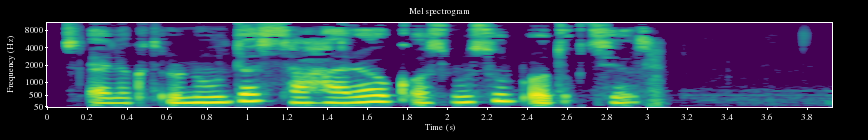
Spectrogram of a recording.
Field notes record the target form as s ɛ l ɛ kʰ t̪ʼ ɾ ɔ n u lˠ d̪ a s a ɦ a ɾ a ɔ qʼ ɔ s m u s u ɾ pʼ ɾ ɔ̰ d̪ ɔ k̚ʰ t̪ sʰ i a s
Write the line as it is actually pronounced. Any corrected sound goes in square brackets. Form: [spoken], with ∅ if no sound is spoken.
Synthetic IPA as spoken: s ɛ l ɛ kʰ t̪ʼ ɾ ɔ n u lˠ d̪ a s a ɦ a ɾ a ɔ [kʼ] ɔ s m [ɔ] s u ɾ pʼ ɾ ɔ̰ d̪ [u] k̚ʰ t̪ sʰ i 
